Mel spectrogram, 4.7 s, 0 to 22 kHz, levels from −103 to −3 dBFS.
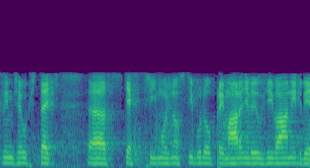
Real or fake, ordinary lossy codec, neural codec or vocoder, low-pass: real; AAC, 16 kbps; none; 3.6 kHz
